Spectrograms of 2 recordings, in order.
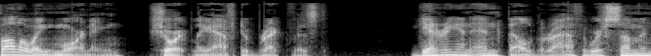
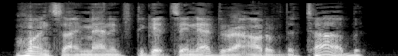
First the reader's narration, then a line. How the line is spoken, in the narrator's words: Geryon laughed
